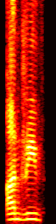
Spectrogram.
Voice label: "unreeve", Indian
